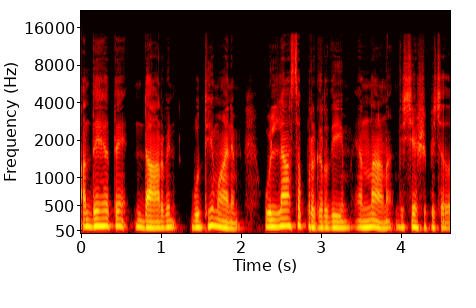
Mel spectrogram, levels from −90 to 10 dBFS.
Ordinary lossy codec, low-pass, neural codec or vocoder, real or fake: none; 14.4 kHz; none; real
